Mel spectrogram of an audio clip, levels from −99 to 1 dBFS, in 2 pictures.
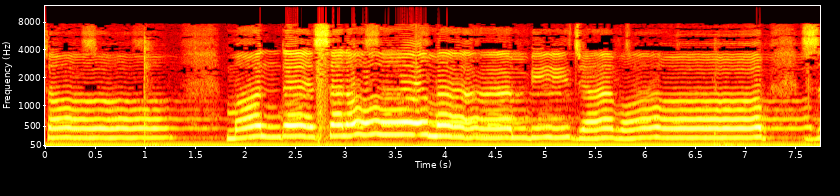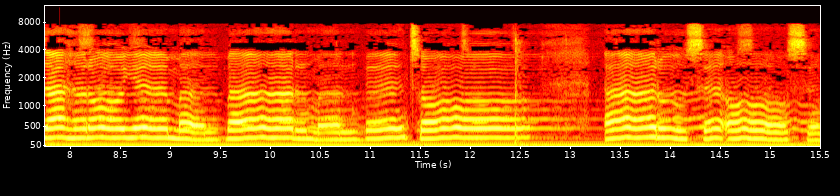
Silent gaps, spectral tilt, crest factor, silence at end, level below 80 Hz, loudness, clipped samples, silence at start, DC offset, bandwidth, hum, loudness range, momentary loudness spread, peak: none; -4 dB/octave; 12 dB; 0 s; -28 dBFS; -11 LUFS; under 0.1%; 0 s; 1%; 8 kHz; none; 6 LU; 11 LU; 0 dBFS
